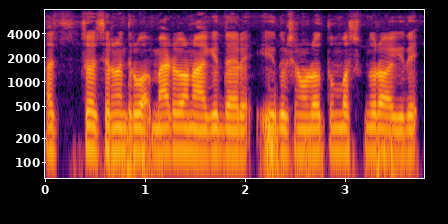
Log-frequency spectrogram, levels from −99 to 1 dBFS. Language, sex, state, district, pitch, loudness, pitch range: Kannada, male, Karnataka, Koppal, 130 Hz, -17 LUFS, 130-135 Hz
